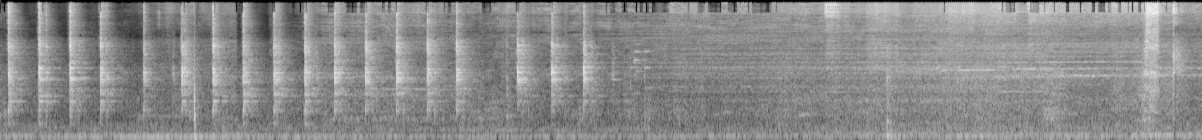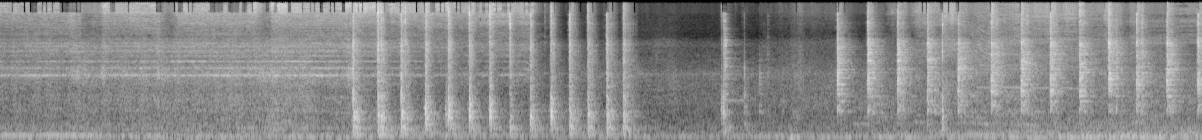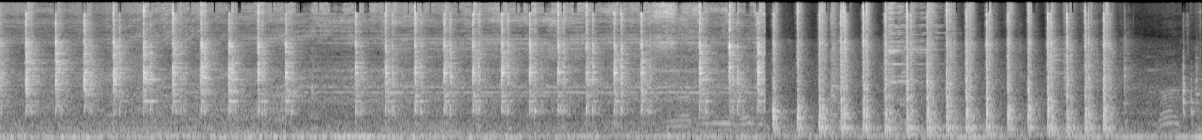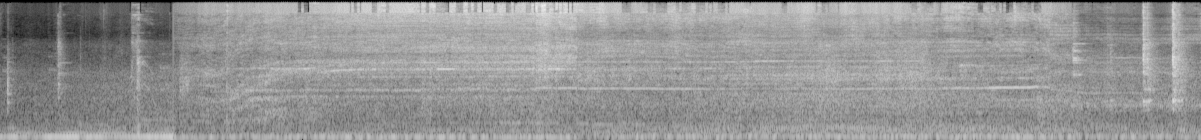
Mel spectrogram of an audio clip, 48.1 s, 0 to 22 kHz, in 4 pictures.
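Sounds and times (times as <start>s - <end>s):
hammer striking metal: 0.0s - 6.9s, 13.8s - 18.5s, 20.4s - 37.8s, 44.7s - 48.0s.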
